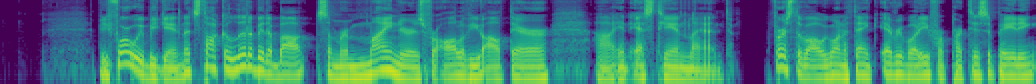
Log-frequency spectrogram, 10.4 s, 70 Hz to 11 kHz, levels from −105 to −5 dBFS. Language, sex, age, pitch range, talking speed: English, male, 30-49, 95-120 Hz, 180 wpm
